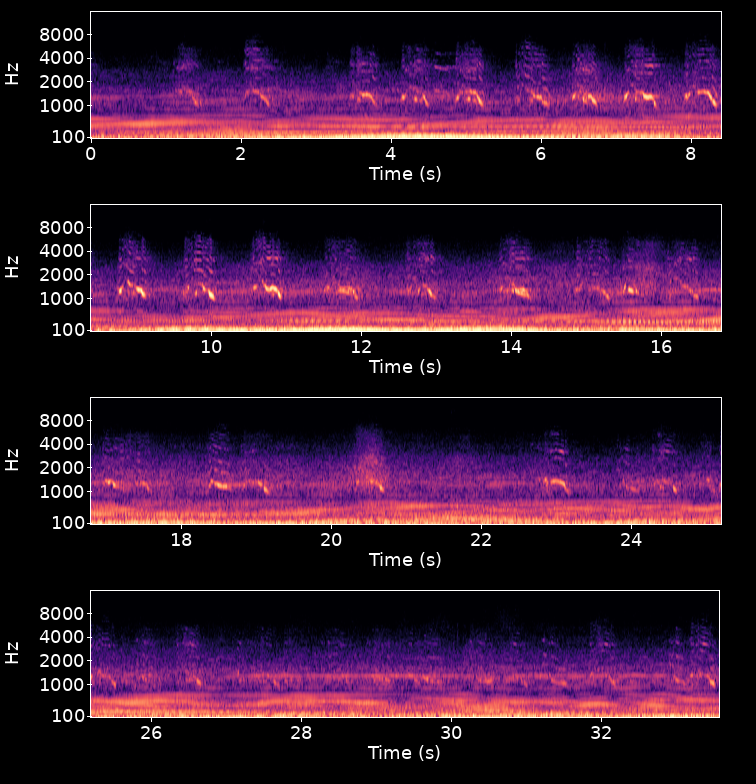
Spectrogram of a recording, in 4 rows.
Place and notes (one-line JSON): {"title": "E-on coal burning powerstation, Maasvlakte - Transformers at E-ON power station", "date": "2011-07-24 11:51:00", "description": "Telinga Parabolic microphone recording of electricity transformers.\nRecording made for the film \"Hoe luidt het land\" by Stella van Voorst van Beest.", "latitude": "51.96", "longitude": "4.02", "altitude": "2", "timezone": "Europe/Amsterdam"}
